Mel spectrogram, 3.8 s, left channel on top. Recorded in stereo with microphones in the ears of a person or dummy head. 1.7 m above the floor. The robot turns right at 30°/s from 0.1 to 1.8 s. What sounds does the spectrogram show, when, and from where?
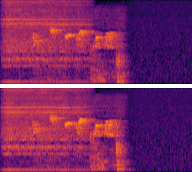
0.7 s a bird: 170° left, 3 m; by 2.5 s 155° right, 3 m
